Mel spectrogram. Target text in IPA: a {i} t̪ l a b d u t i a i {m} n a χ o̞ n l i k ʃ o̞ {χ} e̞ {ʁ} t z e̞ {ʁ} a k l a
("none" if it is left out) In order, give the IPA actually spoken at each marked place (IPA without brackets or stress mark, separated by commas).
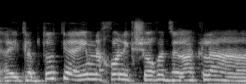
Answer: i, m, ʁ, none, ʁ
